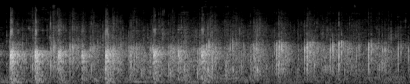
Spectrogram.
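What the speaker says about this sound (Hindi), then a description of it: "मैं रिक्वेस्ट करूँ तालियां बजा के" Audience applause at an annual convention stage event, a dense crowd clapping steadily throughout with uneven rhythmic swells, fairly close and sustained, no speech over it.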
